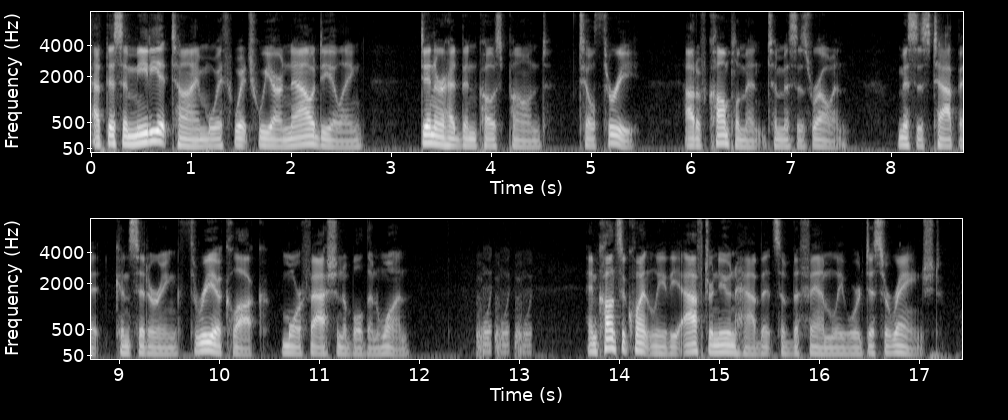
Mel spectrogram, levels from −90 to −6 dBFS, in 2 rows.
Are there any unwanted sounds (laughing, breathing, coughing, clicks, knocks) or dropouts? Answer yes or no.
yes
